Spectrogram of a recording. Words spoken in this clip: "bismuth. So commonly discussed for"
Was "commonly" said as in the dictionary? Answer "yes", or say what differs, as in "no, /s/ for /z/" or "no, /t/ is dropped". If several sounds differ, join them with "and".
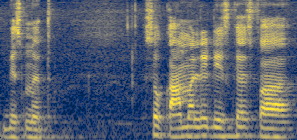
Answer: no, /n/ is dropped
